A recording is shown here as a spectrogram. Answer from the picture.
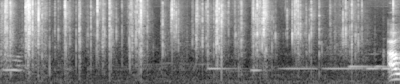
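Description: Light crinkling and quick irregular clicks as a thin metal chain and its small plastic bag are handled in the fingers.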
